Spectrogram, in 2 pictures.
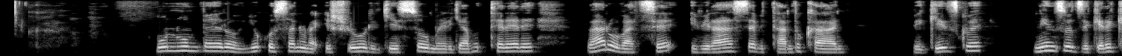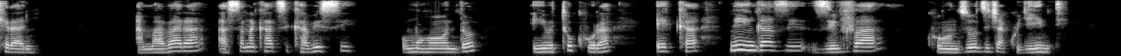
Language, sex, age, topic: Rundi, female, 25-35, education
